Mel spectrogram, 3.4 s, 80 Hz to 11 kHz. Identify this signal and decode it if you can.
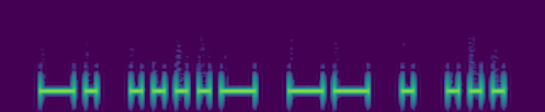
Morse code, heard as a keyed tone, about 17 wpm, 700 Hz. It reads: N4MES
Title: USA Callsign DE Callsign - 5 Characters - 17wpm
